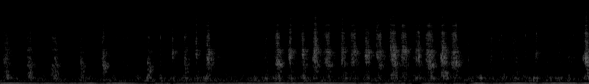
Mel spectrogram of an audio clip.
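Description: A wooden stylus scratches a flat scratch art sheet, a black coating on paper, in small, rapid strokes. Quiet, dry rasping scrapes repeat about four times a second with a bright, gritty texture, growing louder and more distinct in the middle before easing off.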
